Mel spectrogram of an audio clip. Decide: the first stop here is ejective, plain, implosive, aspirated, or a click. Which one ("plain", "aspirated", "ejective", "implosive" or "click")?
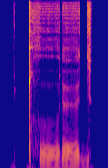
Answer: click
